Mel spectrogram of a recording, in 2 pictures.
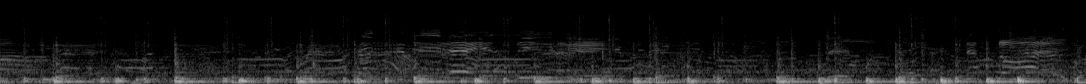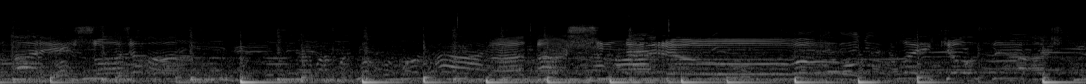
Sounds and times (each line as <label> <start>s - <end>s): drumming 0.0s - 20.4s
singing 0.0s - 21.7s
speaking 0.0s - 21.7s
